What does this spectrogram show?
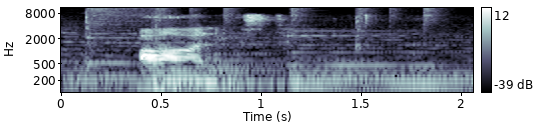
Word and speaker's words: honest: portuguese would be ora so in both cases here the h is silent you can see the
